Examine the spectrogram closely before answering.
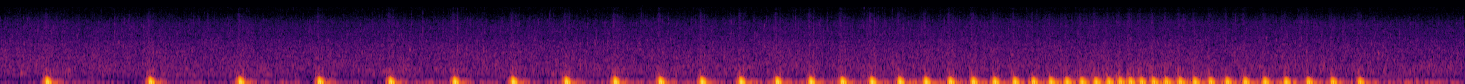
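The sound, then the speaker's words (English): Ruffed grouse drumming during the spring mating season: many deep, low thumps that start slow and spaced, speed up into a rapid rolling flutter, then fade out, with no voices. “Do you hear that drumming sound? We often hear that sound in the spring when the ruffed grouse is seeking a mate.”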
